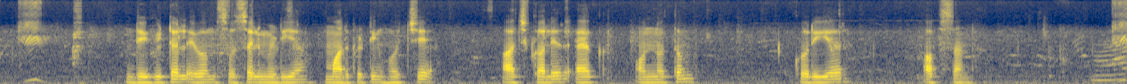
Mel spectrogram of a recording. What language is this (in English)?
Bangla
